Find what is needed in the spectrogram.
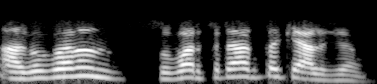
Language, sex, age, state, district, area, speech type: Kashmiri, male, 18-30, Jammu and Kashmir, Kulgam, rural, conversation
